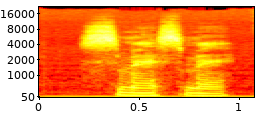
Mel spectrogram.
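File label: "smesme", Nigerian Pidgin, male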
